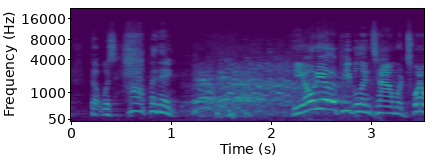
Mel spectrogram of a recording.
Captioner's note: audience laughs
